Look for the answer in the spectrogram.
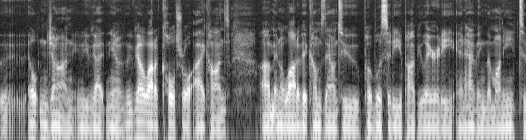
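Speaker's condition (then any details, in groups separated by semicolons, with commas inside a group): No condition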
